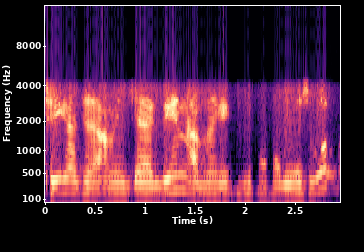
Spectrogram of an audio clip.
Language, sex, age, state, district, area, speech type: Bengali, male, 18-30, West Bengal, Nadia, rural, conversation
